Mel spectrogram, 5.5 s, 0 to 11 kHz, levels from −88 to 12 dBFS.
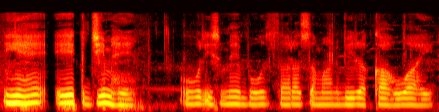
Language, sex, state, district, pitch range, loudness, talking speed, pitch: Hindi, male, Uttar Pradesh, Saharanpur, 140-170 Hz, -18 LUFS, 140 wpm, 150 Hz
